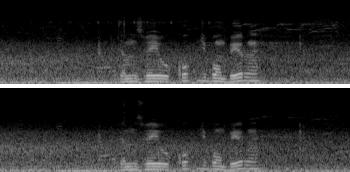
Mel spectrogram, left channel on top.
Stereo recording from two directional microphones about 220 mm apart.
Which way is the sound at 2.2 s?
20° left (ahead or behind).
